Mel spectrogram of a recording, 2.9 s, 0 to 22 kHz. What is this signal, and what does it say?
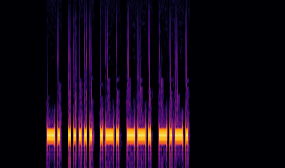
Morse code, heard as a keyed tone, about 44 wpm, 700 Hz. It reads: N5RGC
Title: USA Call Signs - 5 Characters - 45wpm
